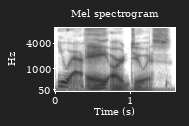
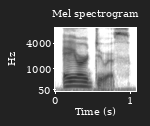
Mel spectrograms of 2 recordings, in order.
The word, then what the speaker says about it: arduous: Auis stress on the first syllable. Three syllables total. Correct. Arduous.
